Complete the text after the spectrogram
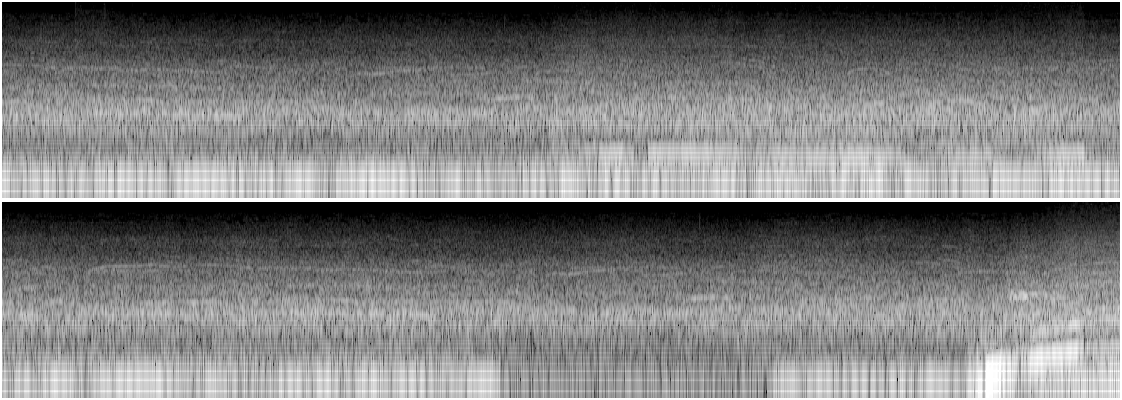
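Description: Racing car engines idle with a low, steady rumble.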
